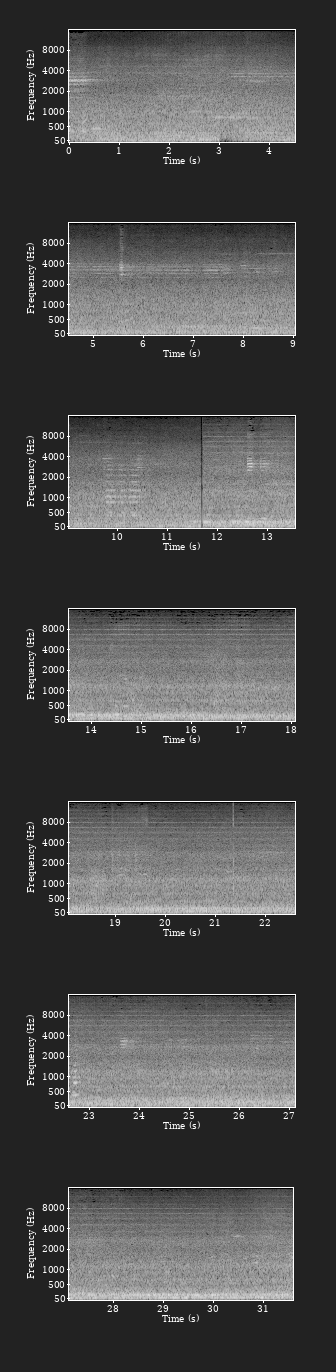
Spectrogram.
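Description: Street ambience of traffic noise with car horns tooting now and then, over the voices of a crowd.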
